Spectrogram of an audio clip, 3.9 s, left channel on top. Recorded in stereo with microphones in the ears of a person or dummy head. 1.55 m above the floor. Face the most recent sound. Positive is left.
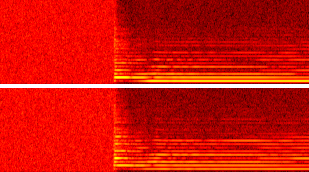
turn(degrees=-55)  # may be behind; listen again after turning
